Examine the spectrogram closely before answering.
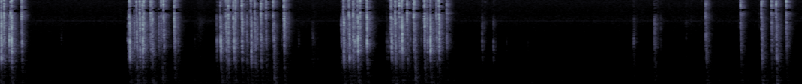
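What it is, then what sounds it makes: Mechanical keyboard with plastic keycaps. Fingertips type on the plastic keycaps of a black backlit mechanical keyboard. Bursts of quick, bright clacking keystrokes alternate with pauses, then taper into scattered single key taps.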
